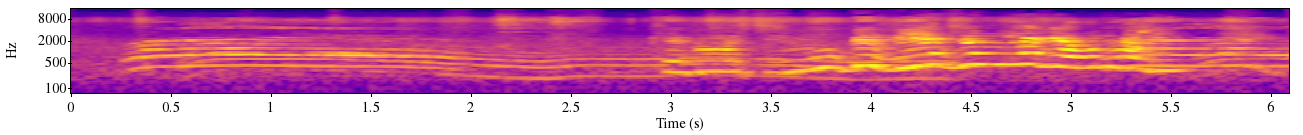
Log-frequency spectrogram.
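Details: Cats in a fight: long wavering yowls slide downward, then turn into rougher, warbling, rising-and-falling wails, with a person's voice speaking briefly.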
